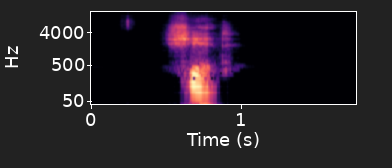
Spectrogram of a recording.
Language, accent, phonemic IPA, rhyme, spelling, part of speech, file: English, Australia, /ʃɪt/, -ɪt, shit, noun / adjective / verb / interjection, En-au-shit.ogg
- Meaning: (noun) 1. Usually solid excretory product evacuated from the bowels; feces 2. The act of shitting 3. Rubbish; worthless matter 4. Stuff, things 5. (the shit) The best of its kind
